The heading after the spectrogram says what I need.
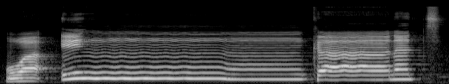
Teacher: nun mati bertemu dengan kaf. Cara bacanya samar didengungkan. · Kanat k-nya panjang dua ketukan karena di sini ada alif yang berdiri ini alif. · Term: mad asli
